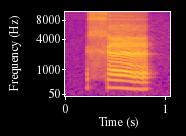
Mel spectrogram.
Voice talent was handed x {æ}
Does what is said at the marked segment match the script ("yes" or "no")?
yes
